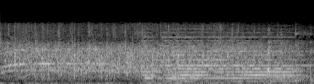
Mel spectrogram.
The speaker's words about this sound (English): We have sound effects. We have a live studio audience. That's what it is. That's for real.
